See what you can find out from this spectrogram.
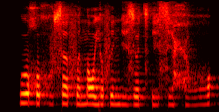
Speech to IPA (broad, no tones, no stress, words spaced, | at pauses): uχu xṳsɜfə nɔ jəfeŋe̤ zøt͡sʼe̤ se̤ ħɔ̤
